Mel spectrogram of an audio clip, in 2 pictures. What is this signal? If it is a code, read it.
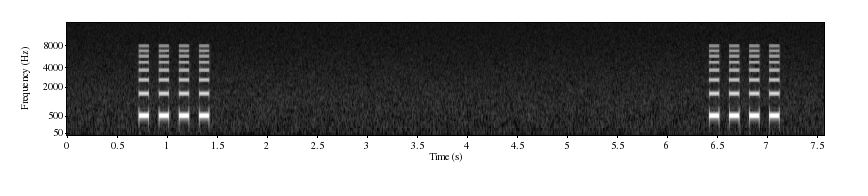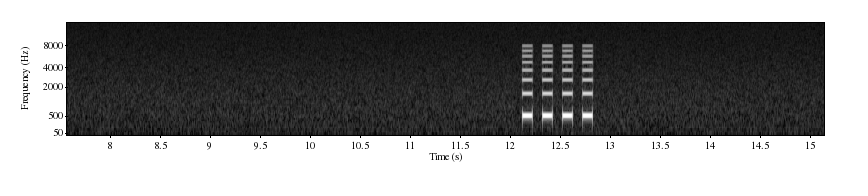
Alarm pattern, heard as an alarm's beeps, played three times, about 530 Hz. Temporal four. Carbon monoxide.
